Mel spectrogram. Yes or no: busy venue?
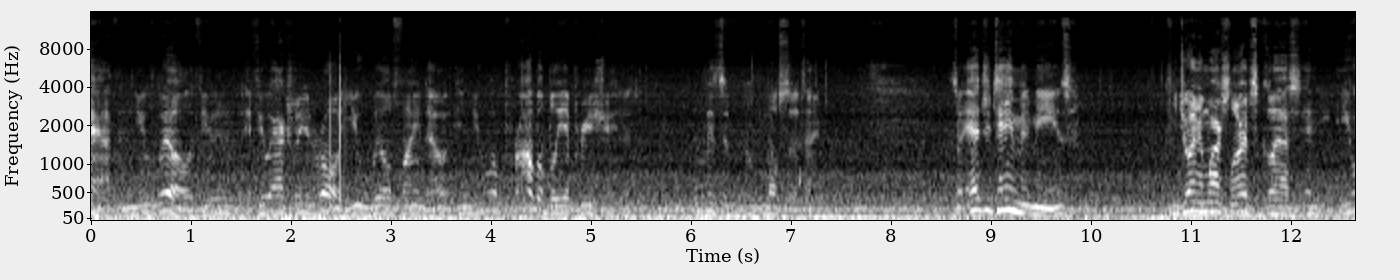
no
